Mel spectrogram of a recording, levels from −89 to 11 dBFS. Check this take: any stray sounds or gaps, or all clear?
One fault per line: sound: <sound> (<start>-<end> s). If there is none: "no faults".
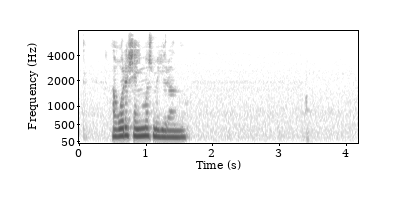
no faults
